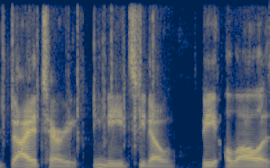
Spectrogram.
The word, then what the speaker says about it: halal: There was a big proclamation that was made where Bitcoin is now, I think it's halal.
